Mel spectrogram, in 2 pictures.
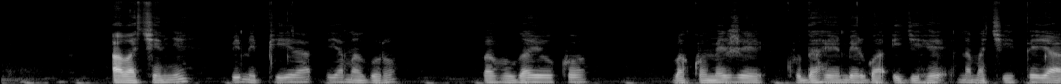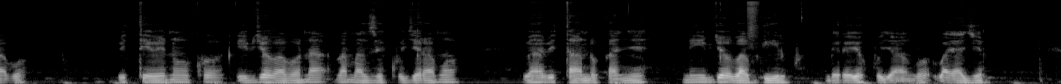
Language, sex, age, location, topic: Kinyarwanda, male, 18-24, Nyagatare, government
